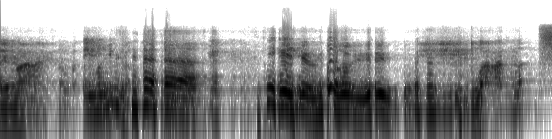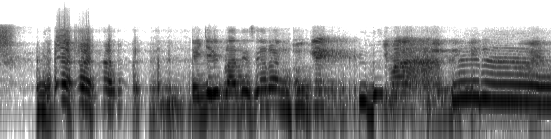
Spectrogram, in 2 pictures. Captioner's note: laughs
